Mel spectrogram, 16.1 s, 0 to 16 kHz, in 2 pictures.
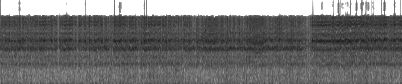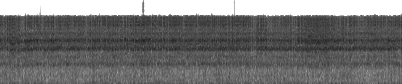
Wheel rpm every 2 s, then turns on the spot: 230, 230, 230, 220, 230, 240, 230, 230.
none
